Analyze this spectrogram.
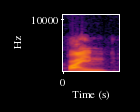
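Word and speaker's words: pine: পি আই এন ই এটার উচ্চারণটা পাইন কারণ পি তে প আই এর উচ্চারণটা আই প আই পাই এন তে ন পাইন আর শব্দের শেষে ই সাইলেন্ট তো এই শব্দটিতেও কিন্তু আই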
